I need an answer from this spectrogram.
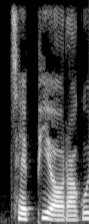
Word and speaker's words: Zapier: 제피어라고 읽습니다.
